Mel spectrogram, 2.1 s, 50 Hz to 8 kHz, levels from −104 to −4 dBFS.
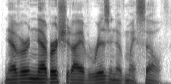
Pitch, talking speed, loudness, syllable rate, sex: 105 Hz, 225 wpm, -17 LUFS, 5.9 syllables/s, male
